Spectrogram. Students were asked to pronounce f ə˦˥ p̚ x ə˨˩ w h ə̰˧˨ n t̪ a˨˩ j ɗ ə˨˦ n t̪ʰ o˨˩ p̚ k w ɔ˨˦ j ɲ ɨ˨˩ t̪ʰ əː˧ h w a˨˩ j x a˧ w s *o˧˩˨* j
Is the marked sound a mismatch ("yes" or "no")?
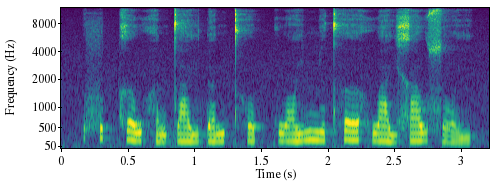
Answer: no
